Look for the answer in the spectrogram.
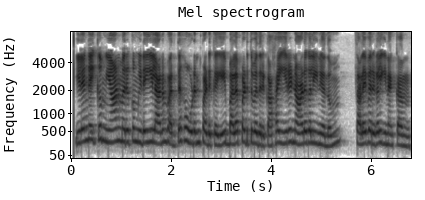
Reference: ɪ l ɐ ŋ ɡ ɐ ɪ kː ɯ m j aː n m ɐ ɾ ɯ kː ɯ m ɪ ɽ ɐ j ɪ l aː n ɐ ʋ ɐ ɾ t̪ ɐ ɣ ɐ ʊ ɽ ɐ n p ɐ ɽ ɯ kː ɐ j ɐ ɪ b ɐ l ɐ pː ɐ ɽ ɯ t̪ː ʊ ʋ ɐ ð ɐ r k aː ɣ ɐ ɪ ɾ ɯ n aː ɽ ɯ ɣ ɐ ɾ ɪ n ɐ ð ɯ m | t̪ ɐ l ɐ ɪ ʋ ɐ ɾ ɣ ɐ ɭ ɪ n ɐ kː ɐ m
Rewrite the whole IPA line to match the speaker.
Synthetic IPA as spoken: ɪ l ɐ ŋ ɡ ɐ ɪ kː ɯ m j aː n m ɐ ɾ ɯ kː ɯ m ɪ ɽ ɐ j ɪ l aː n ɐ ʋ ɐ ɾ t̪ ɐ ɣ ɐ ʊ ɽ ɐ n p ɐ ɽ ɯ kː ɐ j ɐ ɪ b ɐ l ɐ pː ɐ ɽ ɯ t̪ː ɯ ʋ ɐ ð ɐ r k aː ɣ ɐ ɪ ɾ ɯ n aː ɽ ɯ ɣ ɐ ɭ ɪ n ɐ ð ɯ m | t̪ ɐ l ɐ ɪ ʋ ɐ ɾ ɣ ɐ ɭ ɪ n ɐ kː ɐ m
